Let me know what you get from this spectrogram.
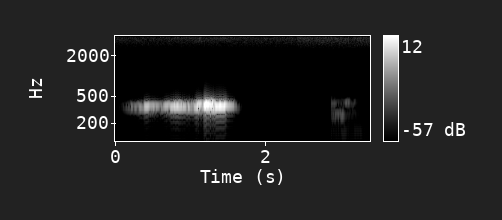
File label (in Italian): sto tanto male; Castello Monselice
